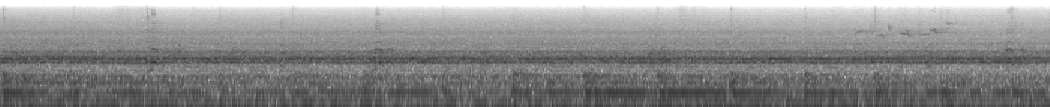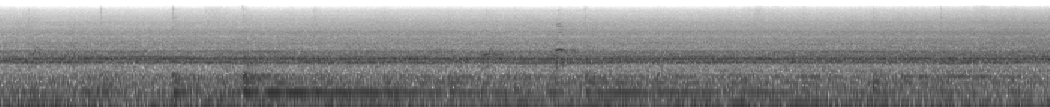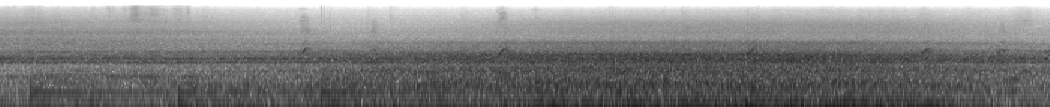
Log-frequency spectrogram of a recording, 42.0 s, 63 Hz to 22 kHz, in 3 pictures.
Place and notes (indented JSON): {
  "title": "Horseshoe Bridge, Thames Path, Reading, UK - Tibetan Railings, Trains and Gas",
  "date": "2019-06-09 16:28:00",
  "description": "This is the second recording session I've had here and this time realised that the railings surrounding the gas pipes had a lovely sonic quality and so 'played them with my knuckle, as life carried on around.... Sony M10 with built in mics.",
  "latitude": "51.46",
  "longitude": "-0.95",
  "altitude": "39",
  "timezone": "Europe/London"
}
